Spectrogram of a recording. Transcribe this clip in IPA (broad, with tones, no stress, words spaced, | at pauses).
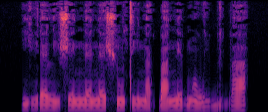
ji˧ɾɛ˧li˨ʃe˧ nɛ˧nɛ˧ʃũ˧ ti˧na˨k͡pa˧ne˦ bɔ̃˦˨wi˧ bi˧ba˦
